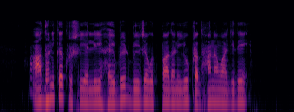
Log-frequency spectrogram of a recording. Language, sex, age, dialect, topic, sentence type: Kannada, male, 31-35, Mysore Kannada, agriculture, statement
